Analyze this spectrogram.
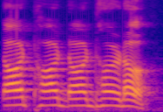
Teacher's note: तत्पश्चात टू से ट वर्ग, ट ठ ड ढ ढ, र और मूर्धन्य सकार का उच्चारण होता है मूर्धन्य स्थान से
